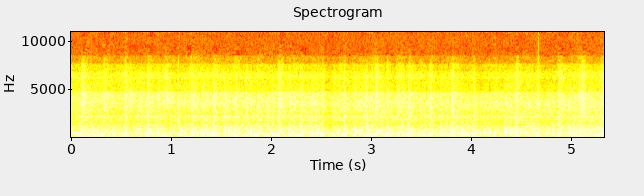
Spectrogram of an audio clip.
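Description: Passenger train running at speed, heard from an open coach doorway: a steady rumble with a dense clatter of wheels on the rails.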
